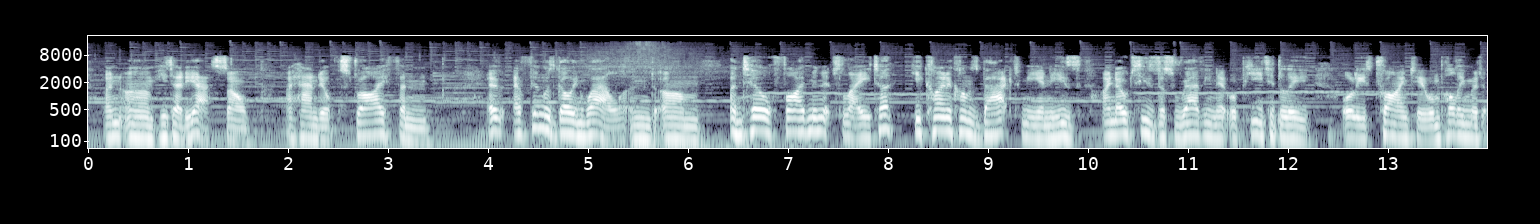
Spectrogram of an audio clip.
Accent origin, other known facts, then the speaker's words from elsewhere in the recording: Canada; I am from Canada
